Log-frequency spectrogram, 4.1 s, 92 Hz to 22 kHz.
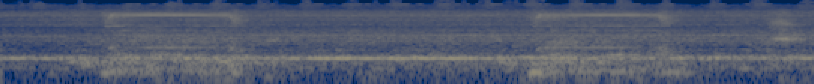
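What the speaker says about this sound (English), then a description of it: "I can even draw a box in the workspace and hit the Frame button and the machine follows" A K40 laser cutter's head travels around a box outline, giving a steady mechanical hum and whir with two brief high stepper-motor whines as it changes direction, fairly faint and continuous.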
